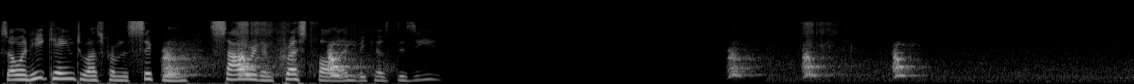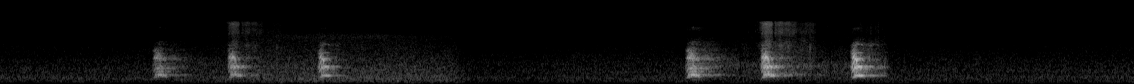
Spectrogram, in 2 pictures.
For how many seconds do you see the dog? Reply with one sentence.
You can hear the dog for 8 seconds altogether.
